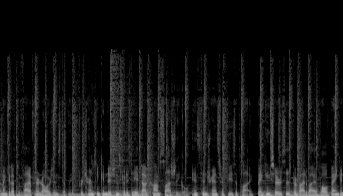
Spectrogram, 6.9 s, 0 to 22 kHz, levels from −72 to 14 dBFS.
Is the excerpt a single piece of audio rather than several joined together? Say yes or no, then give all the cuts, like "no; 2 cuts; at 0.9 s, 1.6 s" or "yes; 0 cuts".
yes; 0 cuts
